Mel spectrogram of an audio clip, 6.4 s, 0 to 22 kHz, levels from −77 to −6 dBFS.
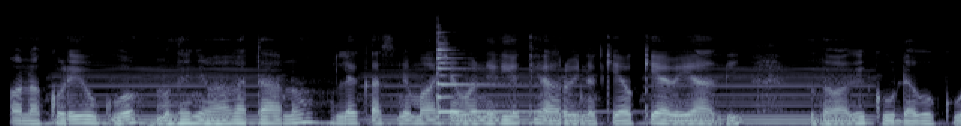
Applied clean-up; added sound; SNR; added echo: none; Bowed string instrument + Plucked string instrument; 7 dB; none.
